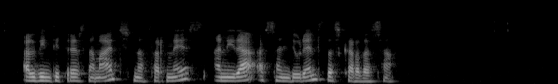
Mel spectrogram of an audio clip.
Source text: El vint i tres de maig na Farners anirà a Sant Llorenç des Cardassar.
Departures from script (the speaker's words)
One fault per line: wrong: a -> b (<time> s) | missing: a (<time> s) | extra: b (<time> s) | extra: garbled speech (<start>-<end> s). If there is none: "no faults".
no faults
